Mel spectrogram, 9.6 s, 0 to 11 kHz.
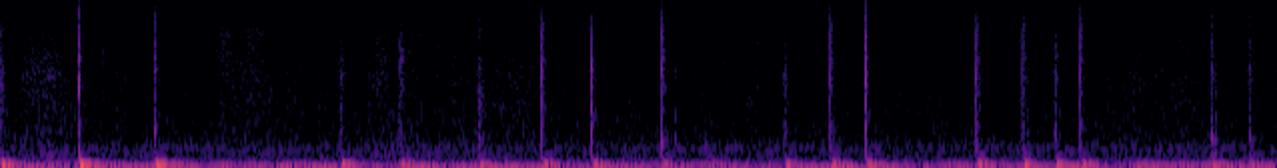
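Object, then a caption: Tablet glass screen in foam rubber case. A single long-nailed finger taps the reflective glass screen of a small tablet in a yellow foam rubber case, making 17 short, sharp clicks at an uneven pace. Each tap is dry and bright with almost no ring, over a steady low hum.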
